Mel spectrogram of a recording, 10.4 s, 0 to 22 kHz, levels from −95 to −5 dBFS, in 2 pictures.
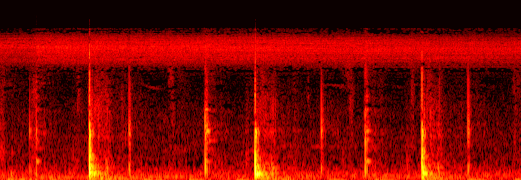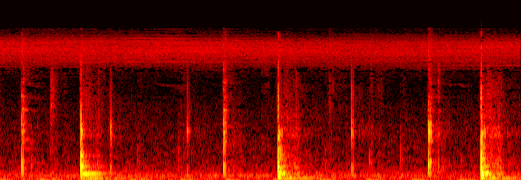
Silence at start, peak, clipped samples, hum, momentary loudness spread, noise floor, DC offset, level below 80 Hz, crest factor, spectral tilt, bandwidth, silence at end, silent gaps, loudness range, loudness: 0 s; -8 dBFS; under 0.1%; none; 20 LU; -52 dBFS; under 0.1%; -48 dBFS; 28 dB; -6 dB/octave; 12 kHz; 0 s; none; 5 LU; -35 LUFS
